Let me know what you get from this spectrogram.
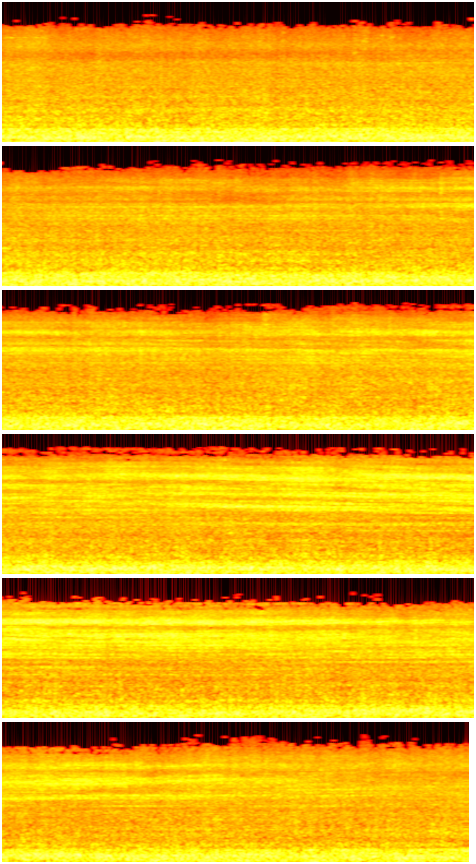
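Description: Freight train cars rolling past, a steady rumble of steel wheels on rail as covered hoppers and tank cars go by, with faint shifting high squeals through the middle stretch.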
